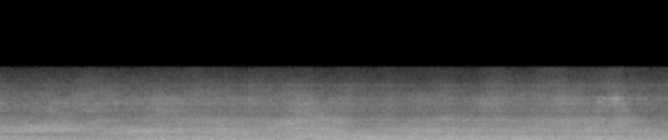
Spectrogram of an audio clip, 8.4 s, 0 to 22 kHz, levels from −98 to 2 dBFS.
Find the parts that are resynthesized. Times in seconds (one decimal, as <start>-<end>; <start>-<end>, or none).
2.1-3.4; 4.1-5.5; 5.9-7.3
